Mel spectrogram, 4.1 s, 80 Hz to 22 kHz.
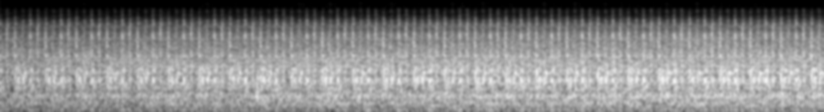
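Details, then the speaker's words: Warm 2.0 Hyundai/Kia petrol engine after timing chain replacement, idling slightly lumpy and uneven with a P0303 cylinder 3 misfire, before coils are unplugged one at a time to find the dead cylinder. "got this misfire. We put a scanner on it and we got a P0303 cylinder 3 misfire."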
